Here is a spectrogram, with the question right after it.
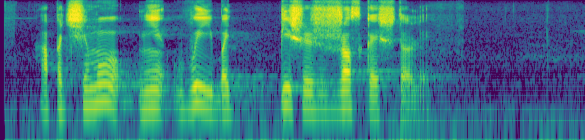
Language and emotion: Russian, angry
